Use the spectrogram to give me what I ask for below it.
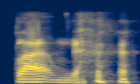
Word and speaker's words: climbing: eh ini bacanya gimana climbingak huruf b-nya enggak dibaca kiming climbing ya climing climbing jadi yang seperti ini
